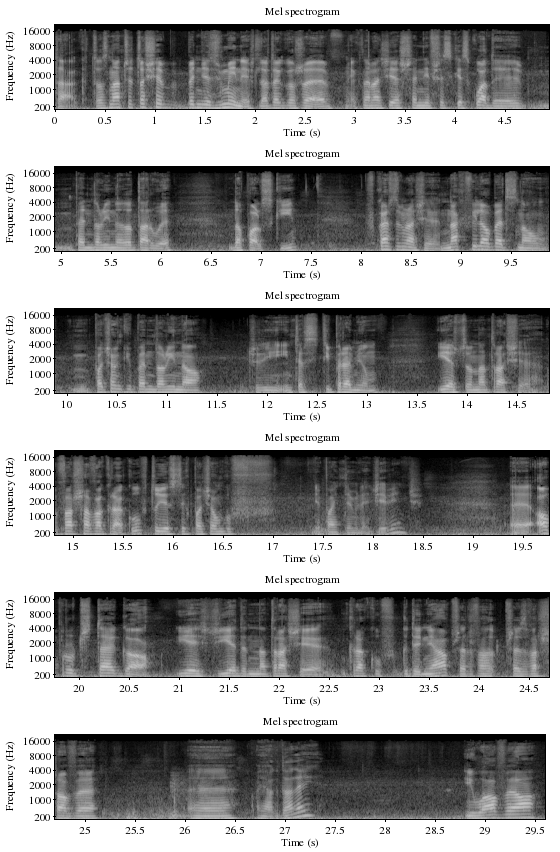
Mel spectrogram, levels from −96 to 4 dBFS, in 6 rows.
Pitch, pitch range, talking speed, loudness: 120 Hz, 105-130 Hz, 120 wpm, -27 LUFS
